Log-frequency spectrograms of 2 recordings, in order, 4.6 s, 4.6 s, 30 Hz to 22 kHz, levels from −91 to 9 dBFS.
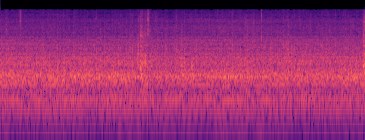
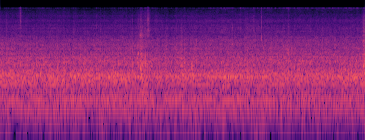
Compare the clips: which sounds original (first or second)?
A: first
